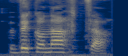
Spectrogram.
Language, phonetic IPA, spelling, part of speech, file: Polish, [ˌvɨkɔ̃ˈnaft͡sa], wykonawca, noun, Pl-wykonawca.ogg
